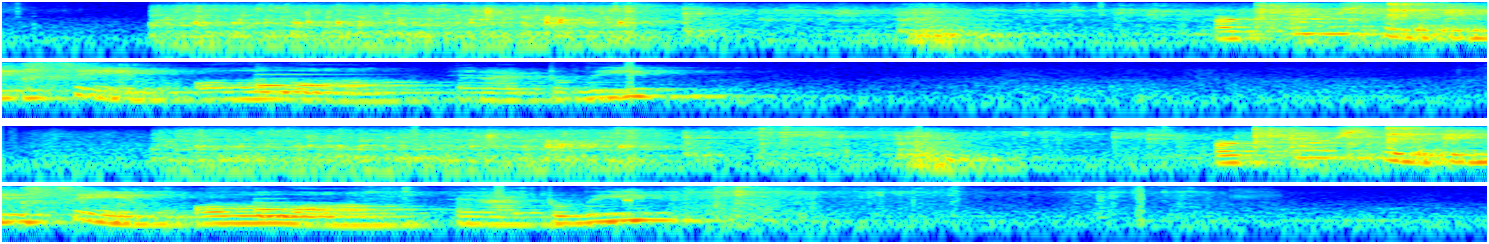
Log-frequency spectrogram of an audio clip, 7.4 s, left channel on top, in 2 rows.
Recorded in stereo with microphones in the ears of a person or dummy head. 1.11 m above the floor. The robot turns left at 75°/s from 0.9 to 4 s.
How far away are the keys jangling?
About 3 m.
